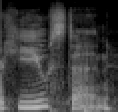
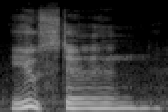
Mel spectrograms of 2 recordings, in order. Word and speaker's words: Houston: drives me nuts because he doesn't pronounce the h in Houston and I don't know why that just irritates me but hopefully you guys don't hopefully you pronounce the age in Houston because that will annoy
